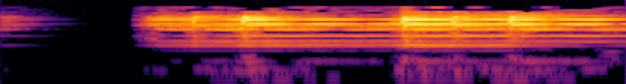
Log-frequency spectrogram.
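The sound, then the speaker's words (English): A firehouse fire alarm bell rings continuously with a bright, metallic, high-pitched clang that pulses in rapid rattling surges, loud and alone. “That alarm is still ringing.”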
